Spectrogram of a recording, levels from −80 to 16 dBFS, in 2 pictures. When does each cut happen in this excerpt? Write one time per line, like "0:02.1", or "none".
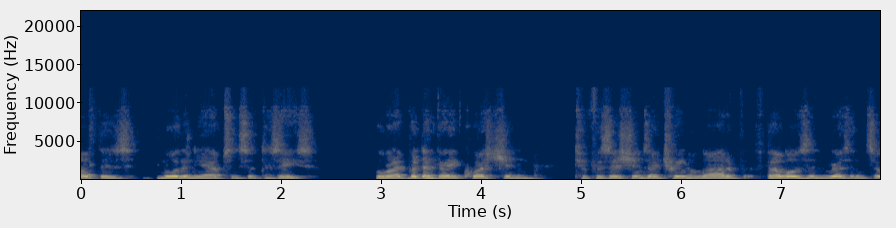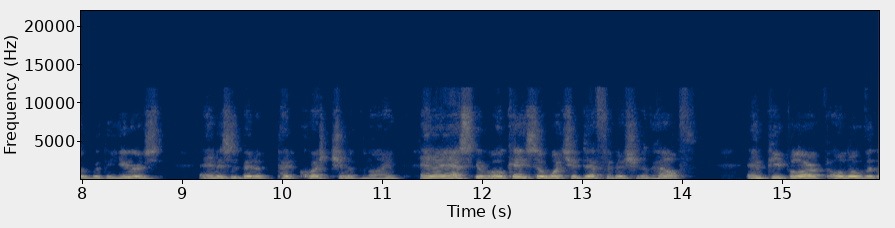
0:11.3

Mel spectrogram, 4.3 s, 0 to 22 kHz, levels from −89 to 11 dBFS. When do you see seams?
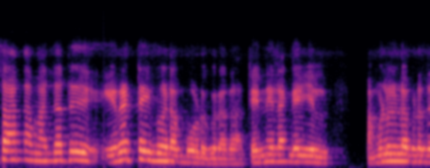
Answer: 0:01.0

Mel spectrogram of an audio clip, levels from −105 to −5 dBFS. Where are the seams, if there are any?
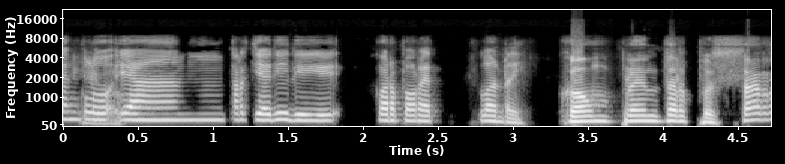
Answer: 0:03.2

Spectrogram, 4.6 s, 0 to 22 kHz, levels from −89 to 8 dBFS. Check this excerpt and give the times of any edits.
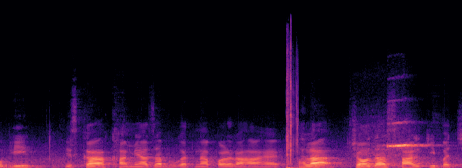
0:03.0

